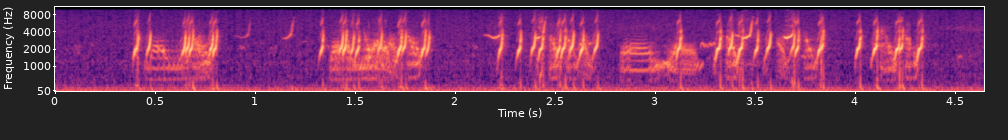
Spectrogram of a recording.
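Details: Quail calling, a recording meant for evening use: harsh, squawky bursts of notes arrive in quick clusters with short pauses between them, against a steady low hum.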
